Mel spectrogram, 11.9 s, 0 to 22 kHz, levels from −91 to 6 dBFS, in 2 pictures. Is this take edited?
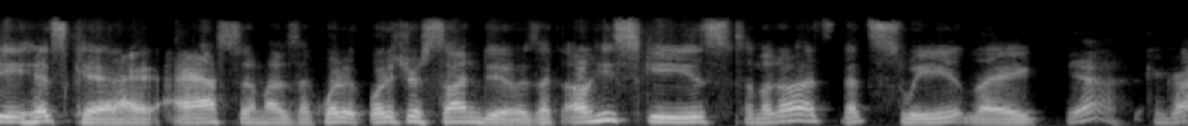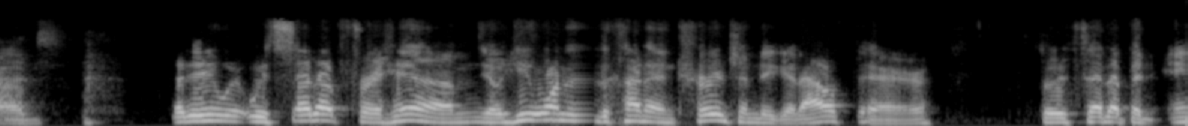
yes; 1 cut; at 3.7 s

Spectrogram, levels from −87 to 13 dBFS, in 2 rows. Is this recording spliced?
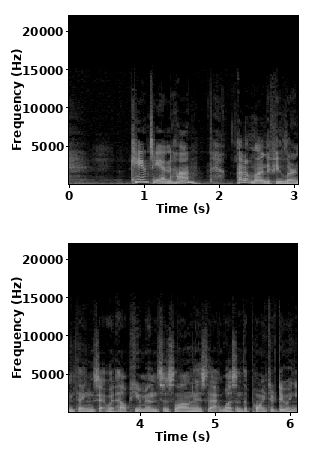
yes; 1 cut; at 2.1 s

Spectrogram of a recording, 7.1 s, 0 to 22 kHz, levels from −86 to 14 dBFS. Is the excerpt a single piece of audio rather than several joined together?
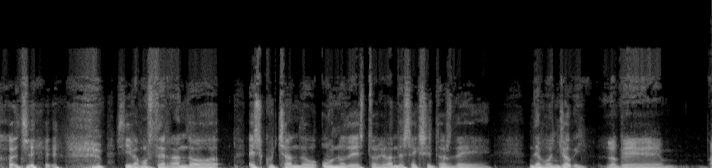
no; 2 cuts; at 1.1 s, 6.0 s

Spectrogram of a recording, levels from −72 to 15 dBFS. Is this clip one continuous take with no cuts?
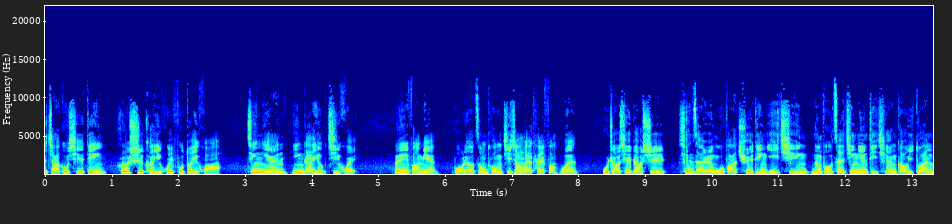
no; 2 cuts; at 2.9 s, 8.2 s

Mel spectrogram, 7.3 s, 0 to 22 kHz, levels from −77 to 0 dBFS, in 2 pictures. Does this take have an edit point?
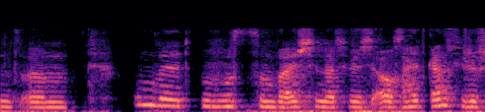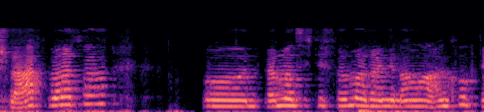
yes; 1 cut; at 3.0 s

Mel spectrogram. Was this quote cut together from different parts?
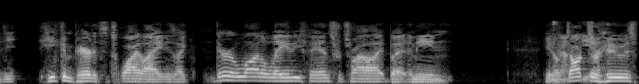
no; 0 cuts

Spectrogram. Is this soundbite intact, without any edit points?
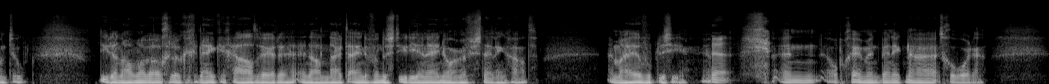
no; 2 cuts; at 7.7 s, 9.4 s

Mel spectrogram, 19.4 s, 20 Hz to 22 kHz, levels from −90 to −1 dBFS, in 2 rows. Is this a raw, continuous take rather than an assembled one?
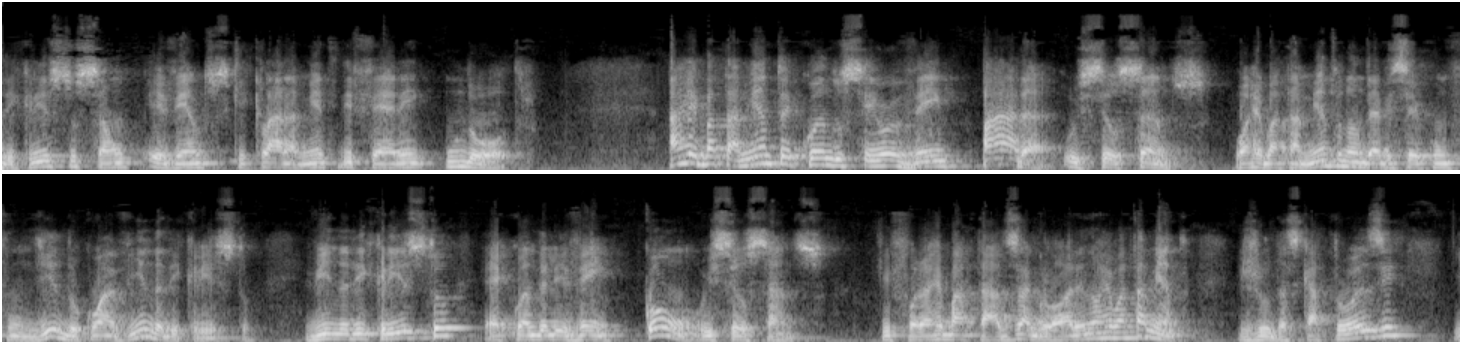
no; 2 cuts; at 8.2 s, 11.7 s

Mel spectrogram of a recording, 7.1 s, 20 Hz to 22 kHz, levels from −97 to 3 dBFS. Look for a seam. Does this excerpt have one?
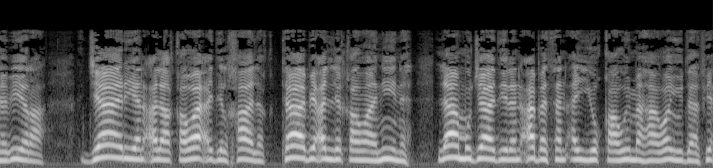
yes; 1 cut; at 2.8 s

